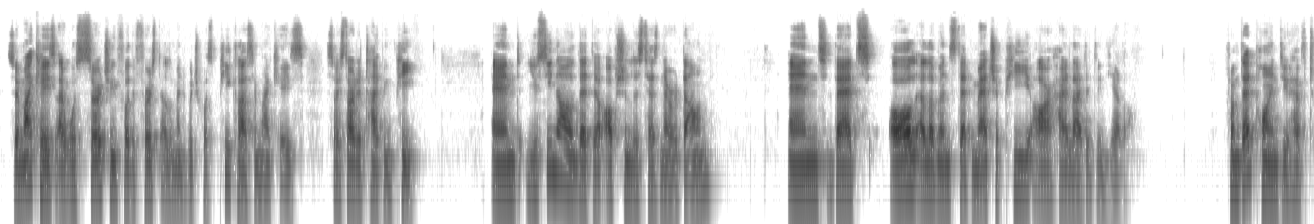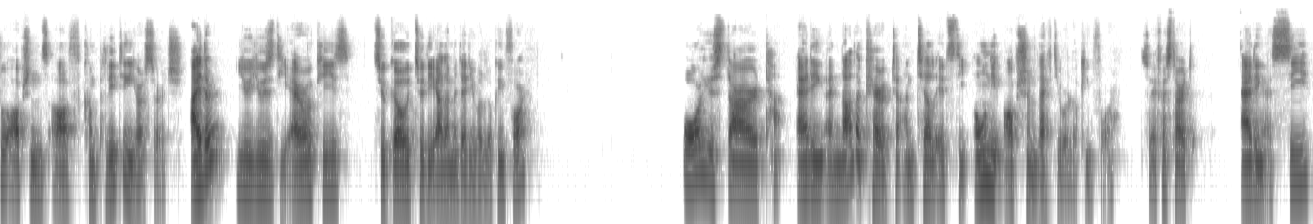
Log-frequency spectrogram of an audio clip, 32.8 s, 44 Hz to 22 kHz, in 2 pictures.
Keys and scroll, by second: 4.8 p, 22.5 Up, 31.9 c.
